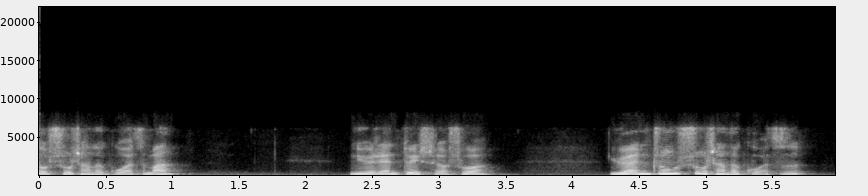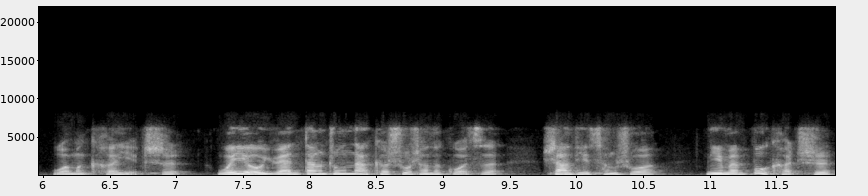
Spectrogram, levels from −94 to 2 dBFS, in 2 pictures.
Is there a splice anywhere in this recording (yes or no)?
yes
